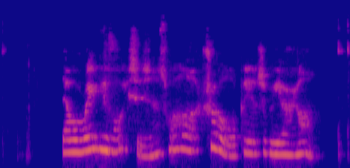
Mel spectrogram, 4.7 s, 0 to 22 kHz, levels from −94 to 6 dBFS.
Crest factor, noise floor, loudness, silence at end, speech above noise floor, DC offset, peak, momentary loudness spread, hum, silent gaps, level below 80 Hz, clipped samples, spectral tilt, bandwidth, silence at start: 16 dB; -79 dBFS; -44 LUFS; 0 s; 36 dB; under 0.1%; -28 dBFS; 10 LU; none; 0.18-0.22 s, 0.64-0.82 s, 4.37-4.50 s; under -90 dBFS; under 0.1%; -3 dB/octave; 14 kHz; 0.05 s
